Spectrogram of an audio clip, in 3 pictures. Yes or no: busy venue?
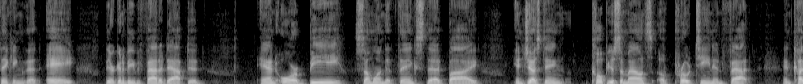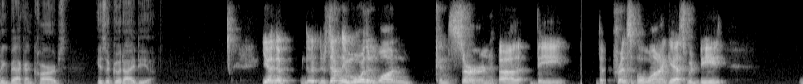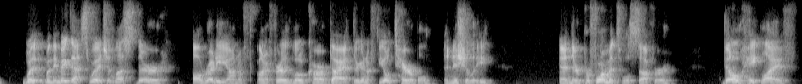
no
